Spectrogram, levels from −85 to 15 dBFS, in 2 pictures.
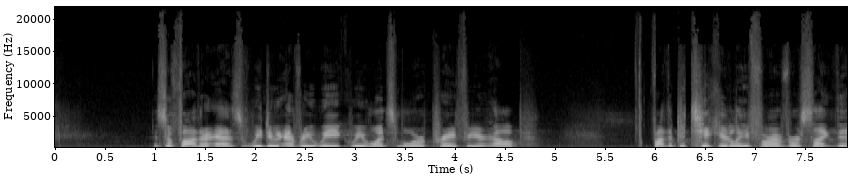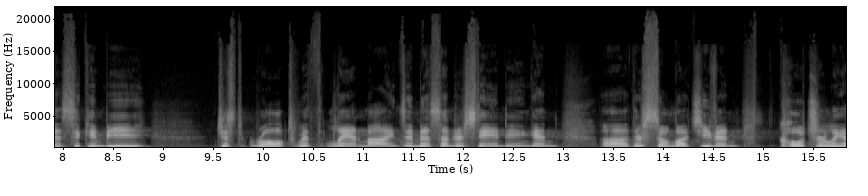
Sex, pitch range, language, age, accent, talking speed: male, 140-160 Hz, English, 30-49, American, 145 wpm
